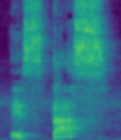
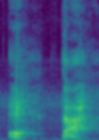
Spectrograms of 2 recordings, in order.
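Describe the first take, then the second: First: The first s is a hissing s. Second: The first s is a breathy h.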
